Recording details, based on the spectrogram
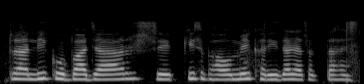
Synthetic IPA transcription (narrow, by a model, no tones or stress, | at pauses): ʈɾaːlikobaːd͡ʒaːɾsekɪsbʱaːwmẽxʰɐɾiːd̪ad͡ʒaːsɐk̚t̪aɦɛː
